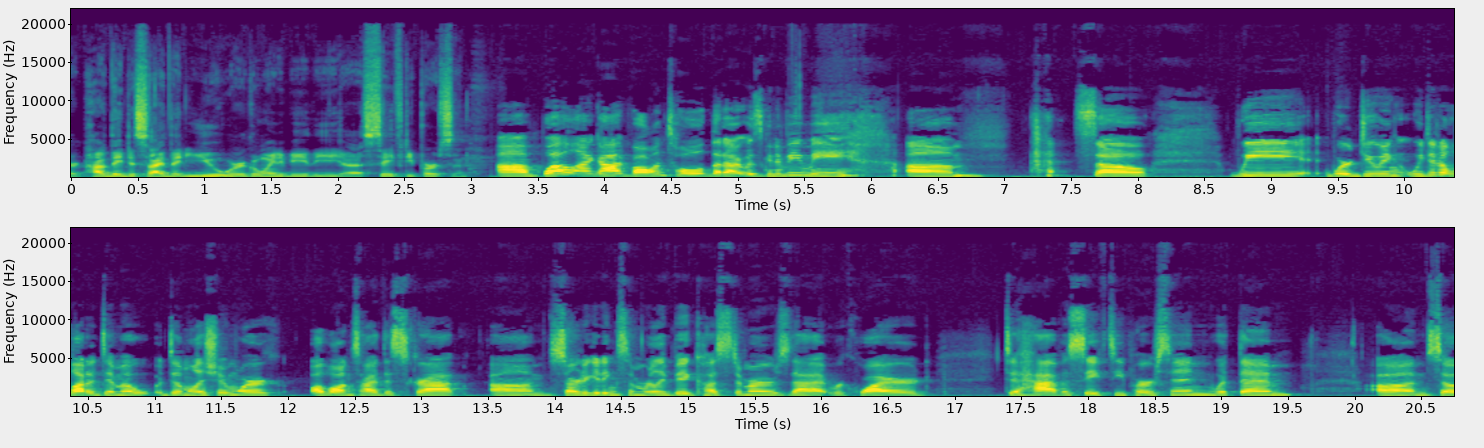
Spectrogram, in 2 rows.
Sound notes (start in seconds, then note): 7.3 laughs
